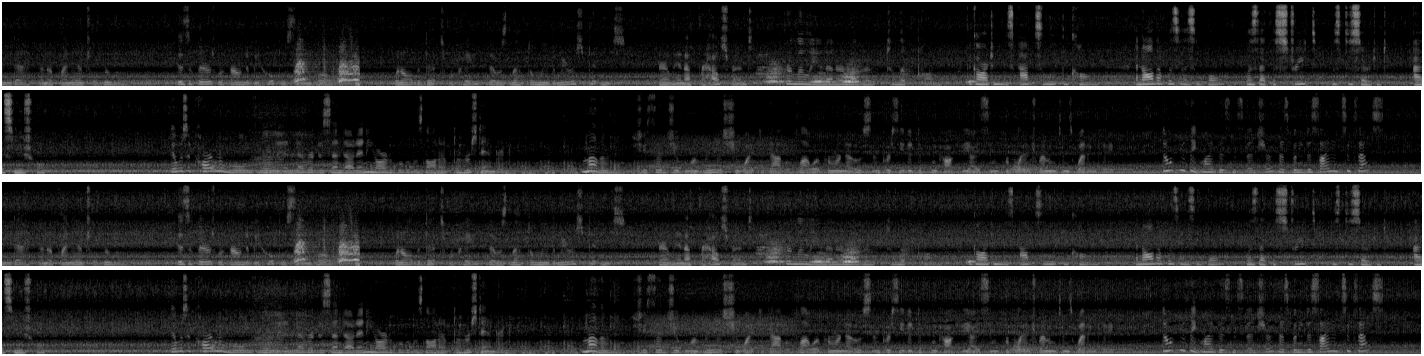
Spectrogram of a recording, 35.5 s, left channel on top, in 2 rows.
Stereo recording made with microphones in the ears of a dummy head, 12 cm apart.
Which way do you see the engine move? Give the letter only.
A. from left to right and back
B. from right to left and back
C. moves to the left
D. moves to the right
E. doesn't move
E.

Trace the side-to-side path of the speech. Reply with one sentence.
In this clip you hear the speech go left and come back.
